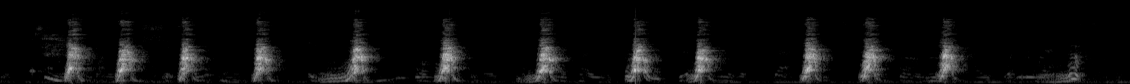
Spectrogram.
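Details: A playful Dachshund puppy barks steadily: about thirteen crisp, evenly spaced barks roughly every three quarters of a second, with a short low sound at the end.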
